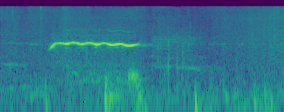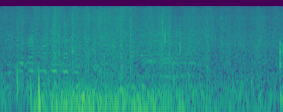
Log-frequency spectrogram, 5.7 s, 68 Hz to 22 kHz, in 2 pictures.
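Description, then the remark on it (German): A shepherd's sharp, sustained whistle rings out loud for about a second, followed by the low shuffling murmur of a herd of over 600 goats with faint, scattered bleats, as they walk along country roads to dry grassland on the steep slopes of the Main-Muschelkalk area. “Mit über 600 Ziegen läuft der Schäfer in der 5. Generation über die Landstraßen zu seinem Arbeitsplatz, den Trockenrasen an den Steilhängen des Main-Muschelkalkgebietes.”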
